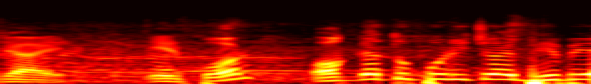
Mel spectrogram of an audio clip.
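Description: Speech only: a man's voice talking, with two short pauses.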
